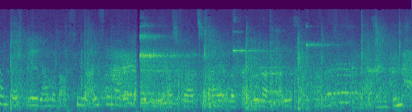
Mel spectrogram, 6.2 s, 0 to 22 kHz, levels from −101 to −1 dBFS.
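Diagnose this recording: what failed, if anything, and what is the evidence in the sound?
The network failed, with two bursts of packet loss. The first runs from 0.51 to 0.58 s, the second from 2.04 to 2.12 s. In each, the last sound is held and fades, about 47 ms and then 57 ms of it. The audio then resumes further on. Roughly 40 ms and 60 ms of material are skipped. The receiver had nothing to play, so it stretched and faded what came before.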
